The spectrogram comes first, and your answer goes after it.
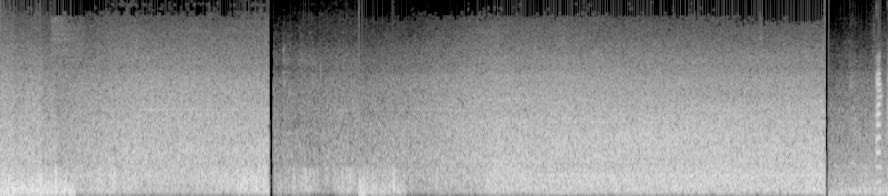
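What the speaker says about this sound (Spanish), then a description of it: "Es el lago, el río." Steady gusting wind buffets the microphone beside a lake or river, with a broad rushing wash of water and air filling the whole stretch, briefly cut off twice as the recording drops out.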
